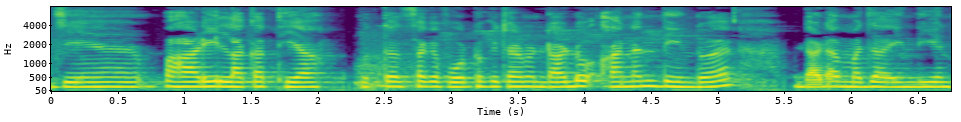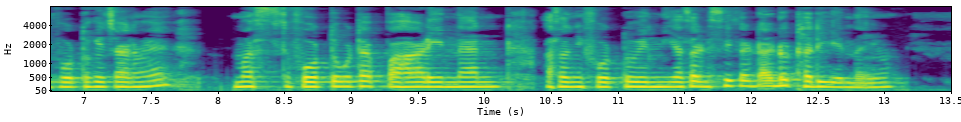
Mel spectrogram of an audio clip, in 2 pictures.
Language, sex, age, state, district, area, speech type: Sindhi, male, 18-30, Gujarat, Kutch, urban, spontaneous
